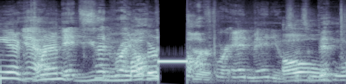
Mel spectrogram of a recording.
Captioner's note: beeping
